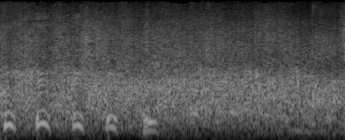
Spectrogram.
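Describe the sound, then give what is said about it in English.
A crowd applauds loudly and steadily, a dense wash of many hands clapping together, with a few brief voice-like calls or cheers rising over it near the start. “OK, clap. stop.”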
